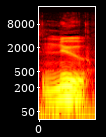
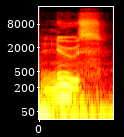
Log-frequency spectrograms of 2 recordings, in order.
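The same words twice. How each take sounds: First: The final s is silent. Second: The final s is pronounced. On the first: The speaker calls it right. "it's nous" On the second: The speaker calls it wrong. "So it's not nous"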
